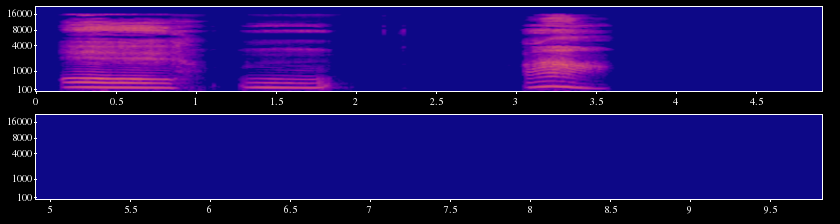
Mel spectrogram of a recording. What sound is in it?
eh hmm ha sr
audio, dialogue, homework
